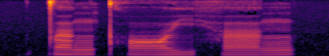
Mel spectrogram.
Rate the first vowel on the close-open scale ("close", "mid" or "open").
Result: open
